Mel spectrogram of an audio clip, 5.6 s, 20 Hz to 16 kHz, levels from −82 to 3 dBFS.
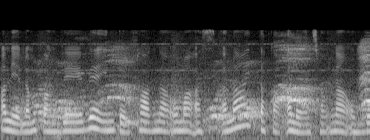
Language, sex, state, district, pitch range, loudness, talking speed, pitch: Mizo, female, Mizoram, Aizawl, 180-210 Hz, -17 LUFS, 235 wpm, 195 Hz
